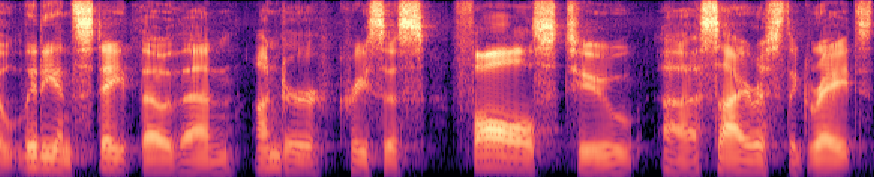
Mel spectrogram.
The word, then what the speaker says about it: Croesus: It was Kreso for us. Was that it? I think it's Croesus in Greek.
